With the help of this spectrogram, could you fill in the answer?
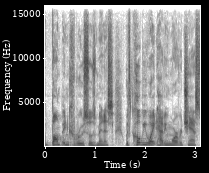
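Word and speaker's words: Coby White: kby there's no l it's pronounced almost exactly like Kobe and Kobe Bryant just spelled completely differently like 75% of the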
